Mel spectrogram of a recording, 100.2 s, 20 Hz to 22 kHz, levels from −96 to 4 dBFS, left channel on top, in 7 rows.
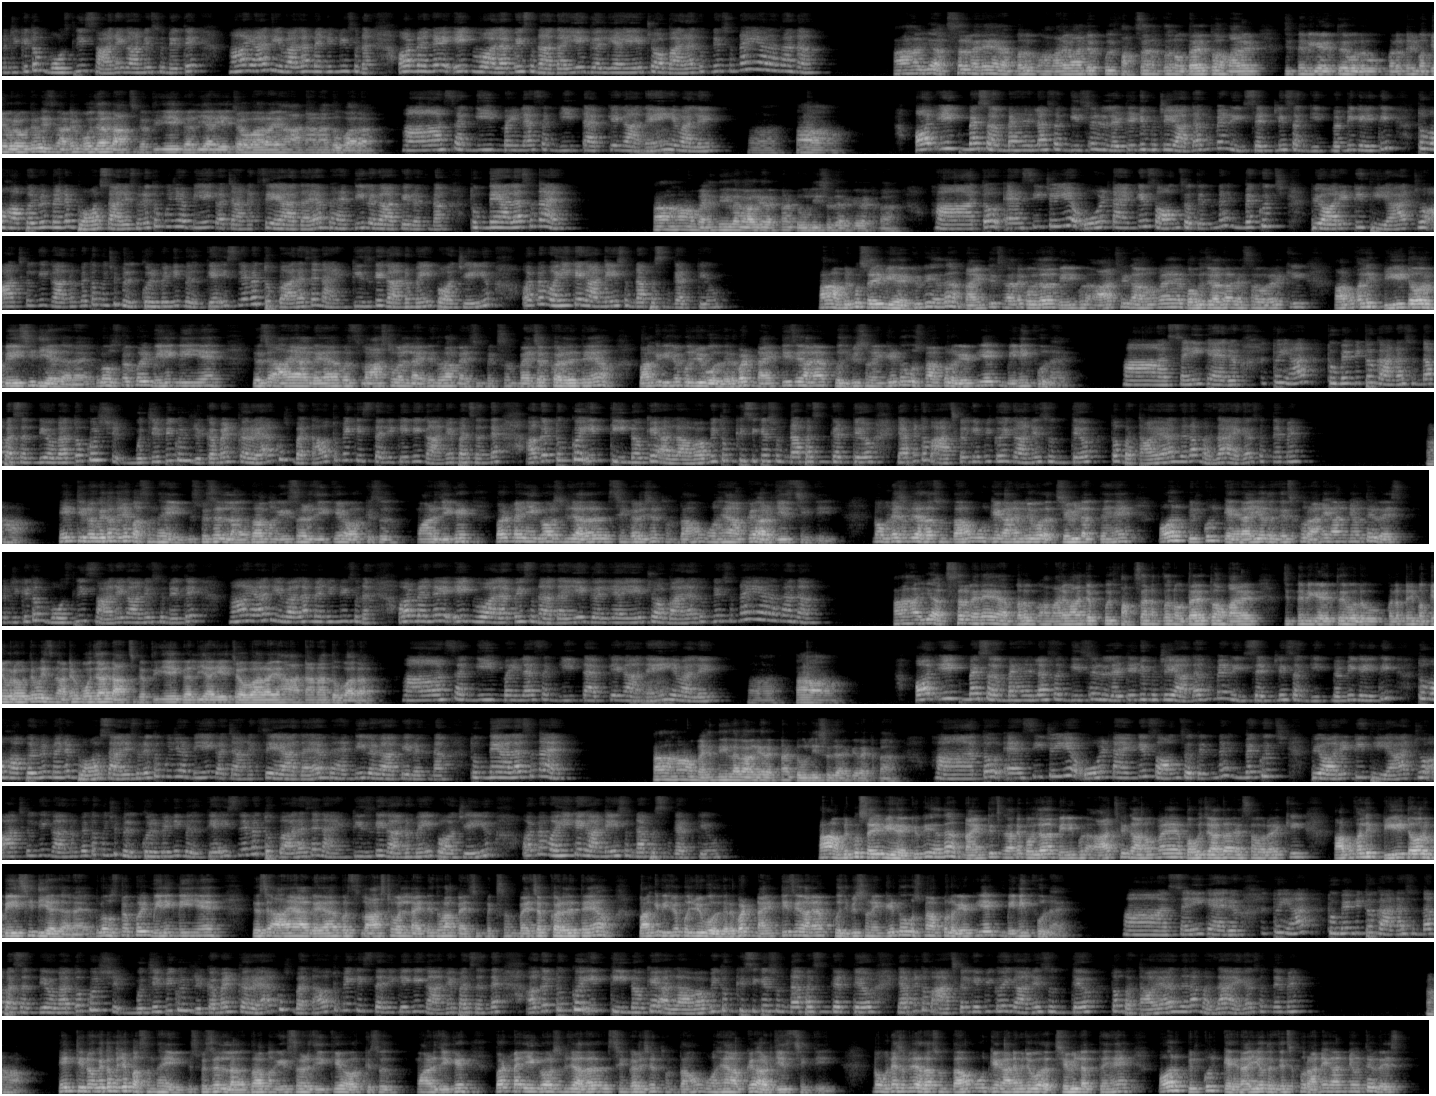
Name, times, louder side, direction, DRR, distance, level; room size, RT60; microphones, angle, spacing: voice 1, 0.0-8.1 18.3-21.4 23.5-34.3 38.0-50.1 68.5-84.6, left 1 dB, 25° left, -4 dB, 0.9 m, -39 dB
voice 2, 8.9-12.5 12.9-18.0 20.6-21.0 21.8-22.7 35.2-37.6 51.1-59.4 59.8-67.9 85.8-86.1 86.5-90.6 90.9-94.2 94.6-97.2 97.5-99.9, right 2 dB, 55° right, 3 dB, 0.5 m, -31 dB
2.4 x 2.0 x 3.2 m, 0.34 s
head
